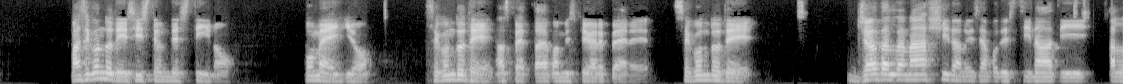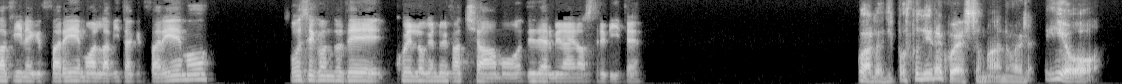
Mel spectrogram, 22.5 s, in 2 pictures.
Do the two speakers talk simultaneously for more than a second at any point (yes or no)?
no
